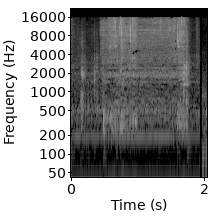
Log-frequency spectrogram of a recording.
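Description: Cold tap water running into a bowl at the kitchen sink to soak gelatin leaves. It starts just after the beginning and stops shortly before the end, with a light knock about half a second in.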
